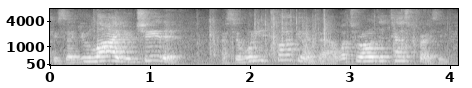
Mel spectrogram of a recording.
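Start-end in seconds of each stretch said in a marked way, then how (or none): 0.3-1.3 loud, high, slow accusation; acted outrage, drawn out; yelling accusation. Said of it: "he calls me up and he's yelling". 1.9-4.0 high-pitched acted bewilderment; mock-baffled Brooklyn comeback; bewildered. Bewildered reply to yelling accuser.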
